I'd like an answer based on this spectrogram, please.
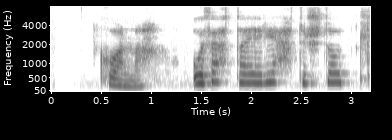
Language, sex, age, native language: Icelandic, female, 11, Icelandic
